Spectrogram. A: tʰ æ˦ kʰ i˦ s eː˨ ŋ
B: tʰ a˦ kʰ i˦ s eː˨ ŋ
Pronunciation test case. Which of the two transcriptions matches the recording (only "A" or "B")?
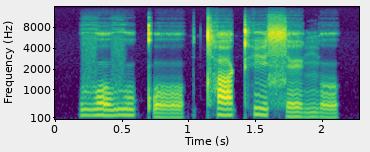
B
